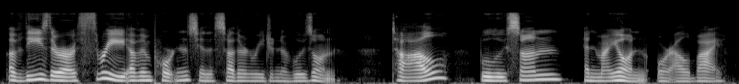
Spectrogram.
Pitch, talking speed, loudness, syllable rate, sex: 180 Hz, 145 wpm, -17 LUFS, 5.1 syllables/s, female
